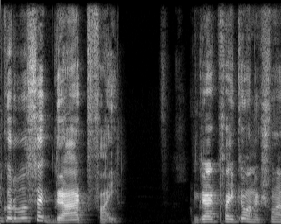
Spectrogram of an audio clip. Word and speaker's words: grad: তো এটাকে আমরা মুখে উচ্চারণ করবো হচ্ছে গ্রাড ফাই।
